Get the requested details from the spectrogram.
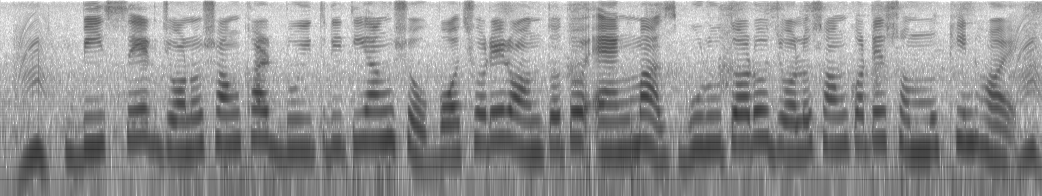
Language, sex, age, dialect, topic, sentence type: Bengali, female, 31-35, Northern/Varendri, agriculture, statement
